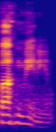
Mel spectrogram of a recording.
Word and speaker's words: Bahamian: How much how much of an inclination difference is the Bahamanian Bah Bahamian Baham Bahamian that's how you say it from the initial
